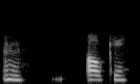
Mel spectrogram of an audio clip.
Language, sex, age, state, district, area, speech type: Tamil, female, 18-30, Tamil Nadu, Cuddalore, rural, conversation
